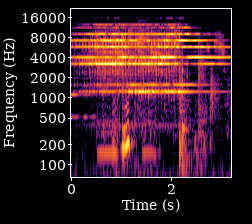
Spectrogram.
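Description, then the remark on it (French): A telephone bell rings steadily, its bright metallic tone sustained throughout, while a voice briefly murmurs underneath; the phone of an abortion emergency hotline cofounded by a New York doctor. “depuis le 24 juin 2022, le téléphone n'arrête pas de sonner.”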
